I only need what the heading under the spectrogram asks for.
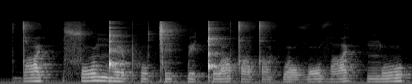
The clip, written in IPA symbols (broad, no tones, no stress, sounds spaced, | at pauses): dˤ ɪ | sˤ u ŋ͡ǃ ɛ pʰ o ǀ ɪ k͡p e ǃ o tˤ ʊ tˤ i k͡p o ðˤ u ðˤ ɛ | ŋ͡m o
